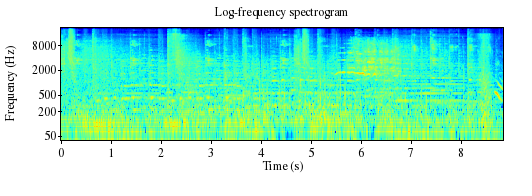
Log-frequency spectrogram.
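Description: Horse hooves clip-clop steadily alongside whinnies, heard loud and continuous within a dense mix of music and dramatic sound effects from a TV serial.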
